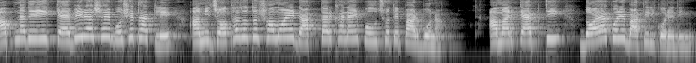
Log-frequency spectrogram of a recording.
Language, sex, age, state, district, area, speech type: Bengali, female, 18-30, West Bengal, Purulia, urban, spontaneous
